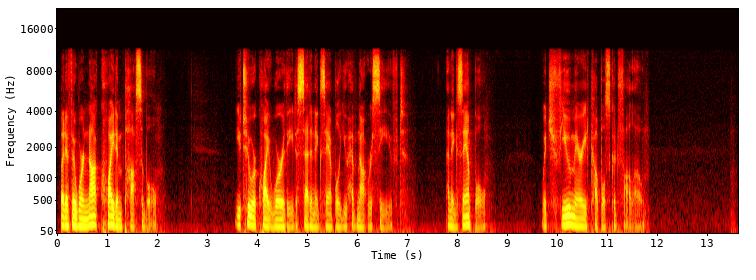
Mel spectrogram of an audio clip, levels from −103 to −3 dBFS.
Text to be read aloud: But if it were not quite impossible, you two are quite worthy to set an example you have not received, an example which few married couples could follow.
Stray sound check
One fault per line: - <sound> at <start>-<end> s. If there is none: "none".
none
